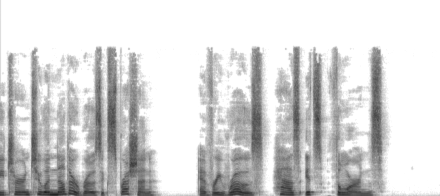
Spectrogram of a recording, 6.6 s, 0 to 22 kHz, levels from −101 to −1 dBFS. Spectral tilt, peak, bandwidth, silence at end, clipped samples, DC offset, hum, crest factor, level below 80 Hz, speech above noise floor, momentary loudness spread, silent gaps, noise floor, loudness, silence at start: -3 dB/octave; -6 dBFS; 17 kHz; 0.9 s; under 0.1%; under 0.1%; none; 18 dB; -68 dBFS; 58 dB; 8 LU; none; -82 dBFS; -23 LUFS; 0 s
